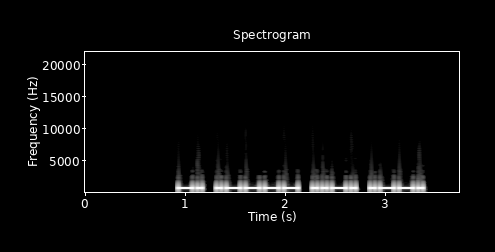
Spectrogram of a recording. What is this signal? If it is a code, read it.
Morse code, heard as a keyed tone, about 25 wpm, 700 Hz. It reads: N1FP
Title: USA Call Signs Repeated 3x 25wpm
